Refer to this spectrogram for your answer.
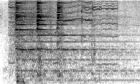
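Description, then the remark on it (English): A robot trolley rolls along rails with a steady, sustained rumble and metallic whine, a few faint clanks near the start, continuous throughout. “I knew that trolley was awfully robot-y.”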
